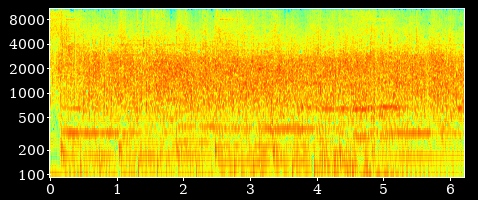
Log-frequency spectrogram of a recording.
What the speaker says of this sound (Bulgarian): Моля аплодисменти за Кристина Сунгарска.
